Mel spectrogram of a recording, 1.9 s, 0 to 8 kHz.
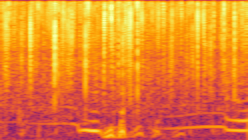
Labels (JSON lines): {"label": "biophony, cascading saw", "recorder": "SoundTrap 600 or HydroMoth"}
